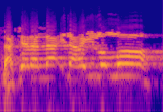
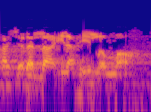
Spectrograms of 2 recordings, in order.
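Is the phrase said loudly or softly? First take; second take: loudly; softly. First: The phrase is said loudly. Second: The phrase is said softly. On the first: "சத்தமா ஒன்று சொல்லிட்டு" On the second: "மெதுவாக"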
